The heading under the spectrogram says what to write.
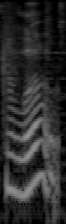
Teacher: I just know he says hello, like with the rising intonation.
